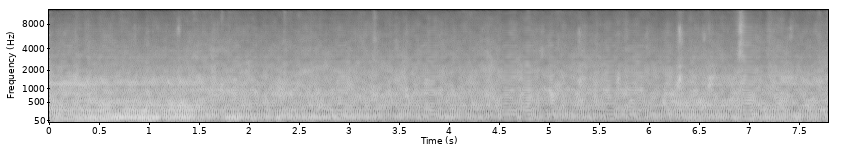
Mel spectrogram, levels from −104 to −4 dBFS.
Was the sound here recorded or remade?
remade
